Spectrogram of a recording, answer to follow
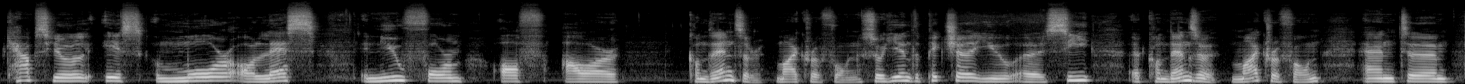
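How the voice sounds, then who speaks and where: A man who is not a native English speaker gives an informal technical tutorial, halting often with frequent uhs. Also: medium pitch. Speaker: tutorial presenter, radio hobbyist.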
